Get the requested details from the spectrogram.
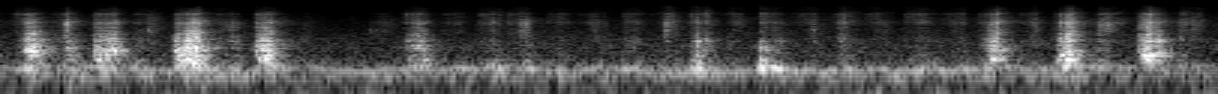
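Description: A wooden stylus held in the fingers scratches the black coating off a flat scratch-art paper page lying on a cloth, in short strokes. Quiet, dry, raspy scrapes come in irregular bursts with bright, hissy edges and almost no low end. Each stroke stops quickly with no ring.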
